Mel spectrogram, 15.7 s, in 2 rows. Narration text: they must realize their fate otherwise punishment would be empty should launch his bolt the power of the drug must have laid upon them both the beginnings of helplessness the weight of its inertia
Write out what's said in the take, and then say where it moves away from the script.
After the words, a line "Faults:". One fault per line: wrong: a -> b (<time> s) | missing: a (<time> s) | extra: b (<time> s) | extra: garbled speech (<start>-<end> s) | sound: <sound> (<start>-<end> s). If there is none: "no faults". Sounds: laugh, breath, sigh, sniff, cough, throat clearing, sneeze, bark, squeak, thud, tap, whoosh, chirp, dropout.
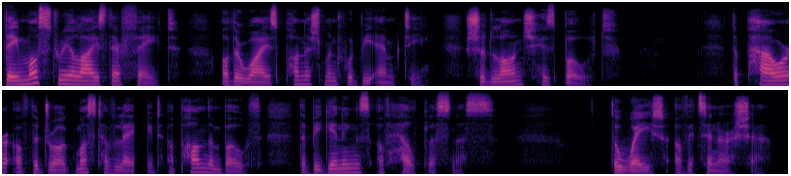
they must realize their fate otherwise punishment would be empty should launch his bolt the power of the drug must have laid upon them both the beginnings of helplessness the weight of its inertia
Faults:
sound: dropout (9.2-9.3 s)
